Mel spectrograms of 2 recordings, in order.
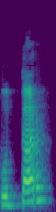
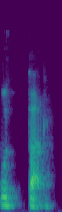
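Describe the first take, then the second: First: The middle t is short, with no pause. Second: The middle t is held with a pause. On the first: The speaker calls it wrong. "Not uttar" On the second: The speaker calls it right. "hold it slightly longer. Uttar. A little pause"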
